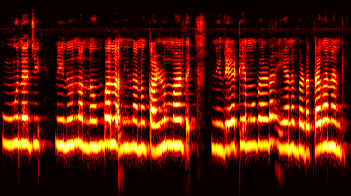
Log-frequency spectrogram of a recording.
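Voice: very high-pitched, level tone, very fast, highs cut off. A performer voicing a young grandson in a comedy cartoon, sulking at his grandmother and then coaxing her. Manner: sulky, reproachful.

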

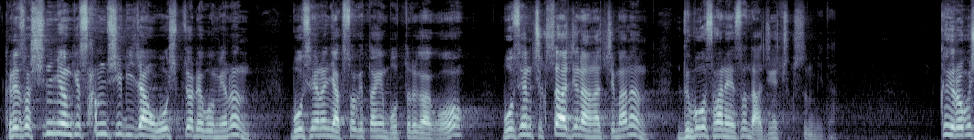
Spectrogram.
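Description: High-voiced male pastor preaching in a reverberant church. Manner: emphatic preaching, rhetorical questions to the congregation. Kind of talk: sermon. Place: church sanctuary.

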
